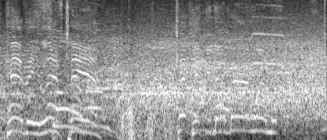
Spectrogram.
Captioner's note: crowd cheering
